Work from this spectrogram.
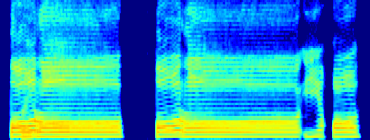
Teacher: Ya, dijaga ketebalannya karena alif mengikuti huruf sebelumnya. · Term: tafkhim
